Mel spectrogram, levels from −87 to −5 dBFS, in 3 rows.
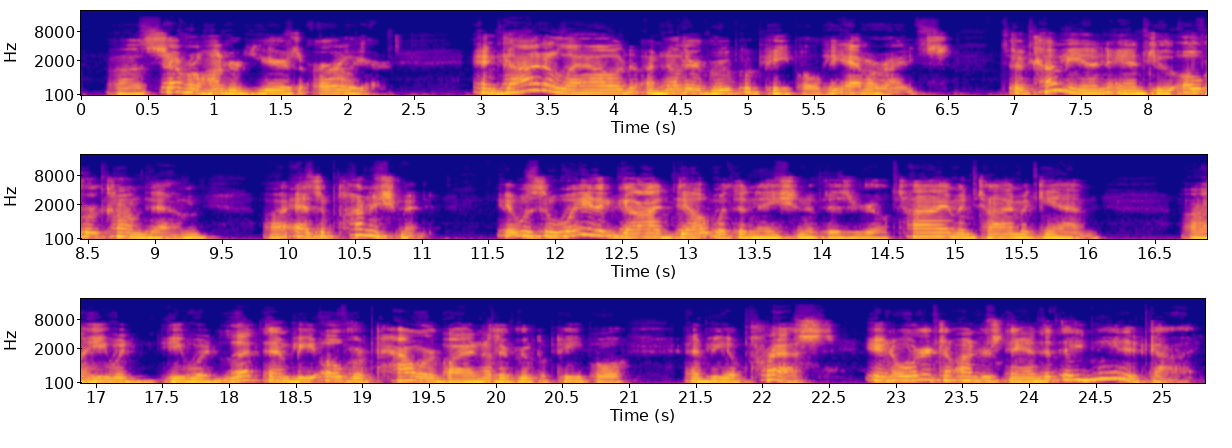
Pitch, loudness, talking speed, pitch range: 155 Hz, -19 LUFS, 155 wpm, 140-185 Hz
